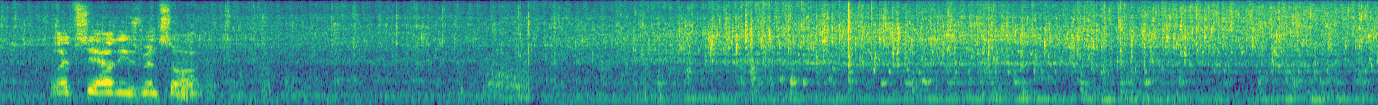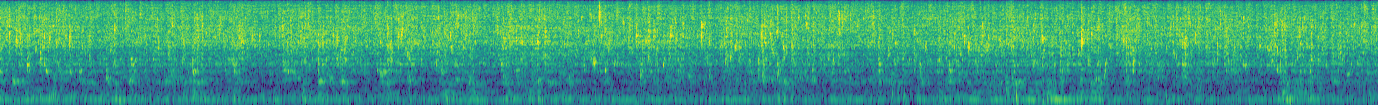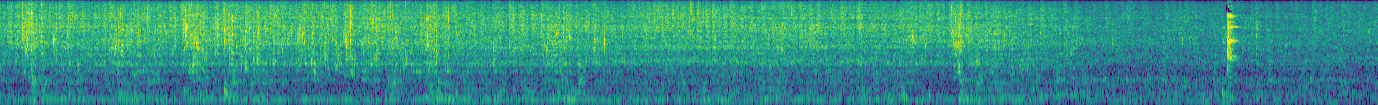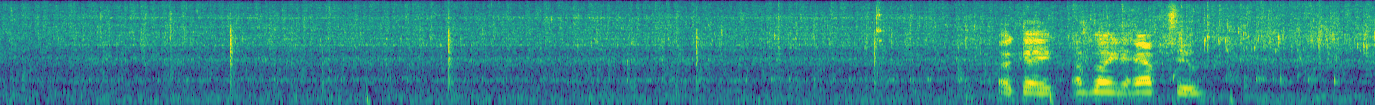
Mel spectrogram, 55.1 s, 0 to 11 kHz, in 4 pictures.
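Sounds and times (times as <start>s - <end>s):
faucet running into sink: 0.0s - 55.0s
low steady hum: 0.0s - 55.0s.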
